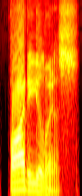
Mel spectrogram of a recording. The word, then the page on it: bodiless: American English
